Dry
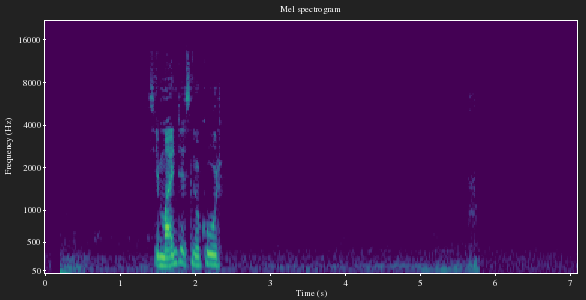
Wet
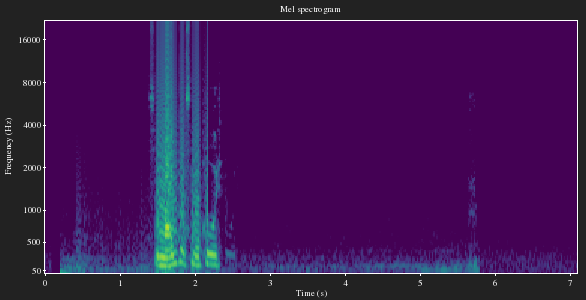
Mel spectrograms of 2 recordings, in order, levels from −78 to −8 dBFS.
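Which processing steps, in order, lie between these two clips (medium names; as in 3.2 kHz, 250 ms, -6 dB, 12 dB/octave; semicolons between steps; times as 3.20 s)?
0.40–2.17 s: square wave that keeps the level; speakerphone echo 250 ms, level -28 dB; trim +2.5 dB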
